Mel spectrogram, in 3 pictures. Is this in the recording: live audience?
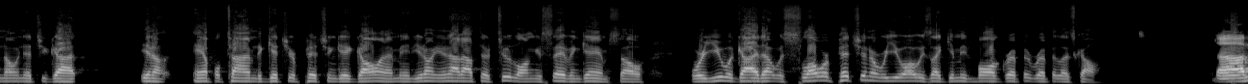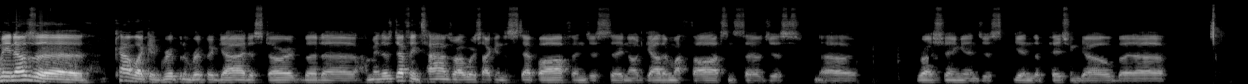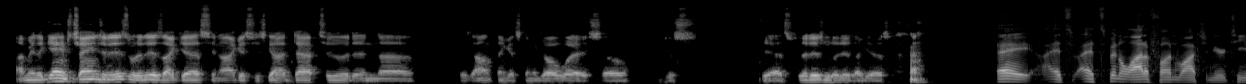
no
